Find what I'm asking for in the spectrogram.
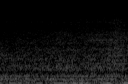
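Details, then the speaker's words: Police car with no AC blower and no cold air; contact clicks and blower blows cold: steady even air rush, no whine or rattle; normal blower operation. "I bet my blower working now. Let's go see. Yep. Look at that. You know what that mean? It's cold. It's blowing now."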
